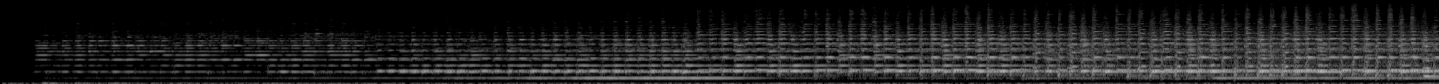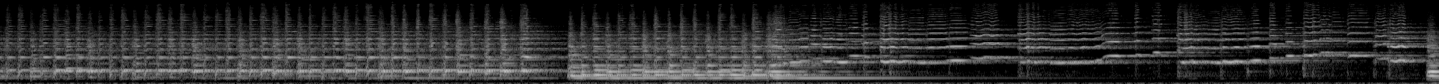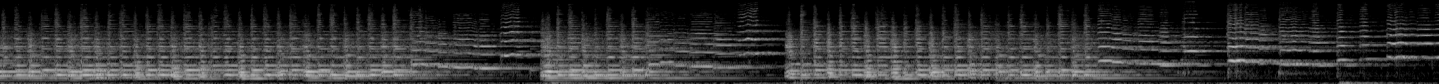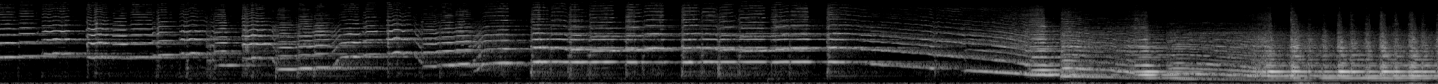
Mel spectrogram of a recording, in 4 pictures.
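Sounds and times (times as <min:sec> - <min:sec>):
solo violin piece: 0:00.4 - 0:57.5.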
